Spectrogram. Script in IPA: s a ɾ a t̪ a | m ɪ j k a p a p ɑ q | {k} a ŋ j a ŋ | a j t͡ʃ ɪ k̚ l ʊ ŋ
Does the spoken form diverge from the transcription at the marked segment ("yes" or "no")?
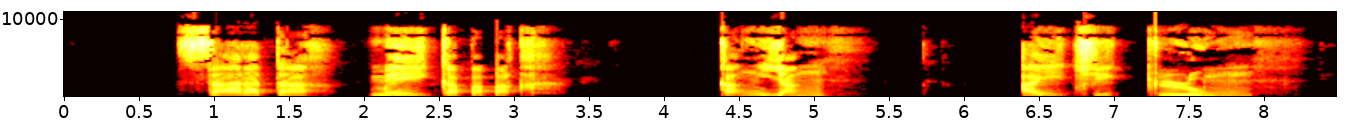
no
